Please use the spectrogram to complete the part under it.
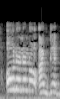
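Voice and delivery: a near-yell of no thanks, I'm good; loud stubborn refusal. Retold or imitated. Man refuses the helicopter ladder.

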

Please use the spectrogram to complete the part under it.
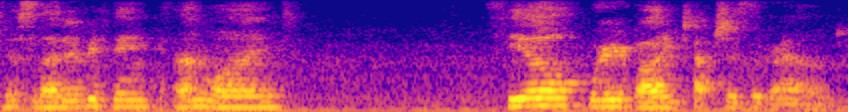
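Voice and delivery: soft, calm body-scan voice; guided meditation. Acted. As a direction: ease them into rest, unhurried and soft. Leads a relaxation body scan.

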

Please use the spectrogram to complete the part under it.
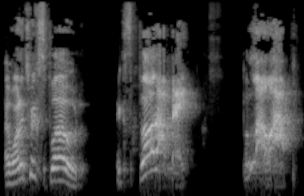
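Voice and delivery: high, shouted cheer; thrilled shouting; excited urging. Real, not acted. Cheering on a gift animation.

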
